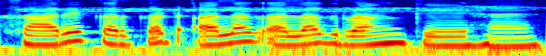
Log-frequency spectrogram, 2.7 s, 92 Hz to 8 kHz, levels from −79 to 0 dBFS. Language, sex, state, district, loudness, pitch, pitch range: Hindi, female, Jharkhand, Ranchi, -14 LUFS, 230 Hz, 220-260 Hz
